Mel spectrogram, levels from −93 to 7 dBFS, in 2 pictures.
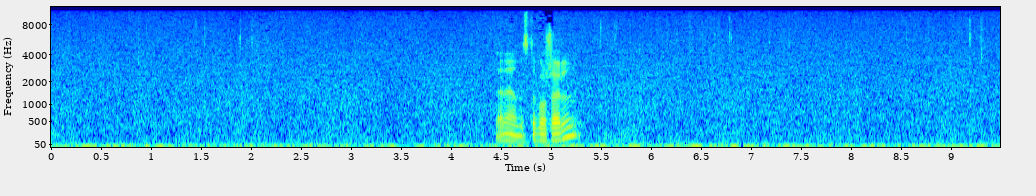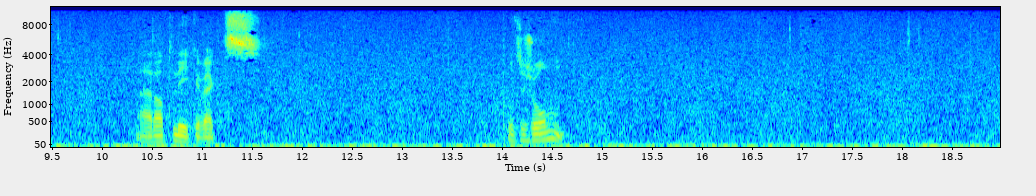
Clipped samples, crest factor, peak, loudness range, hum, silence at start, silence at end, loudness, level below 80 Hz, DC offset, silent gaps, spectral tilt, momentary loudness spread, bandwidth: under 0.1%; 28 dB; -10 dBFS; 15 LU; none; 0 s; 0 s; -37 LUFS; -58 dBFS; under 0.1%; none; -2 dB/octave; 14 LU; 11.5 kHz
